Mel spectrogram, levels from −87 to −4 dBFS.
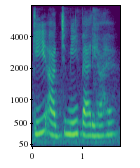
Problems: none marked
